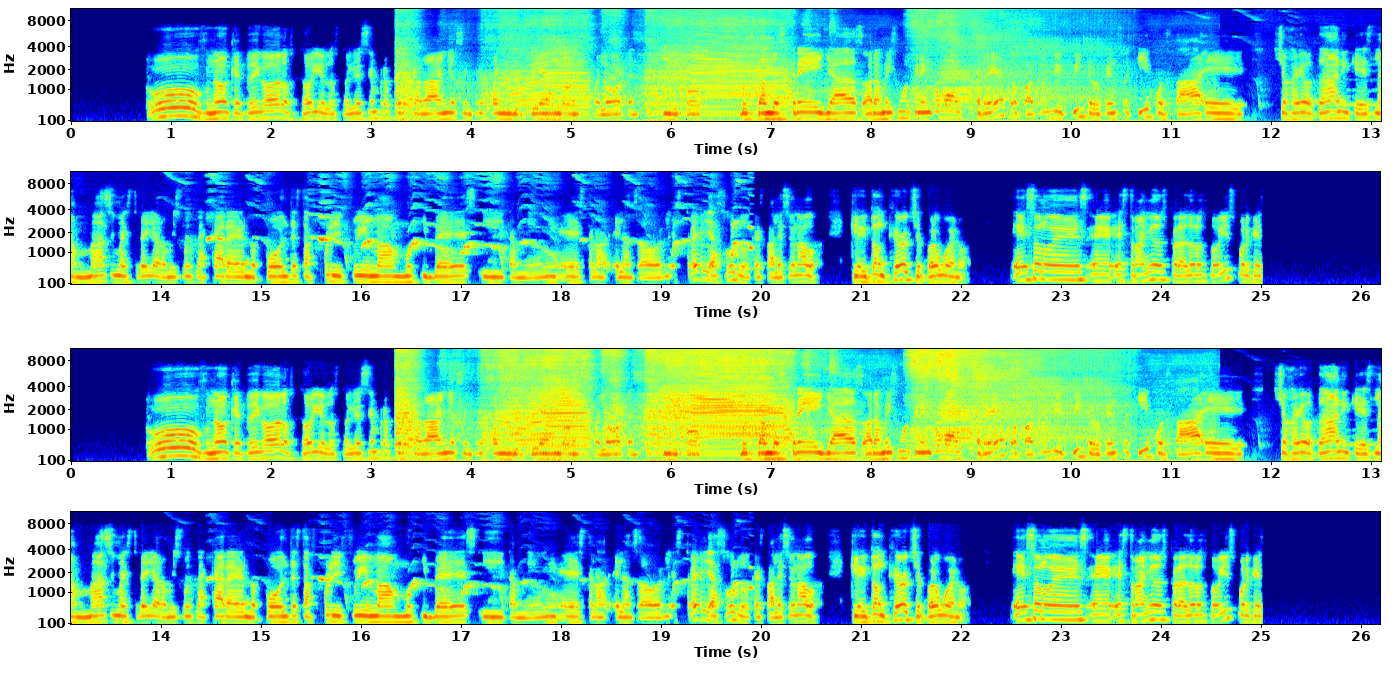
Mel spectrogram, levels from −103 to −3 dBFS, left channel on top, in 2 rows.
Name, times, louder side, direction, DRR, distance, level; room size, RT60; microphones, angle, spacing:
voice 1, 0.8-11.8 12.0-20.6 20.9-22.1 22.5-25.0, right 1 dB, 20° right, 4.6 m, -29 dB
Tools, 3.2-11.5, right 9 dB, 45° right, 0.9 m, -26 dB
sound 1, 10.8-19.9, left 4 dB, 55° left, 5.1 m, -41 dB
open air
head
